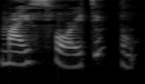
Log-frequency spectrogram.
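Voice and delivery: normal talking voice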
